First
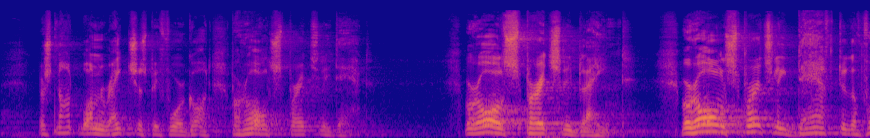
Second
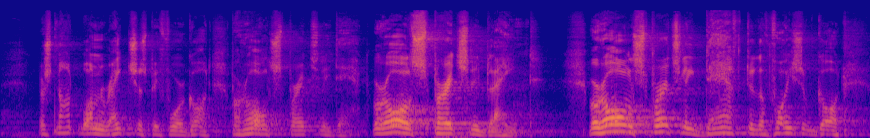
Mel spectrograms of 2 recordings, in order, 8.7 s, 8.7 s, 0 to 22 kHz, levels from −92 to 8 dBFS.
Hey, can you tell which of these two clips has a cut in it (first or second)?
second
